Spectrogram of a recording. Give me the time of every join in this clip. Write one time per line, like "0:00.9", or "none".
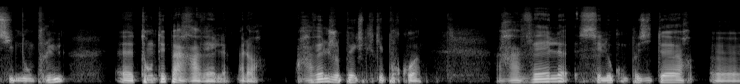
none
